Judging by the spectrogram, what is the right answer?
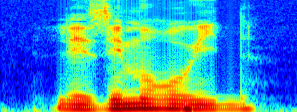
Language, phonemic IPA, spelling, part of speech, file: French, /e.mɔ.ʁɔ.id/, hémorroïdes, noun, Fr-hémorroïdes.ogg
- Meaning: plural of hémorroïde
